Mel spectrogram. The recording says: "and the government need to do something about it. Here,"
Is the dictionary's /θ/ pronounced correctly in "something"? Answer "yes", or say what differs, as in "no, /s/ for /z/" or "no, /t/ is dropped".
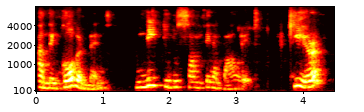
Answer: yes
